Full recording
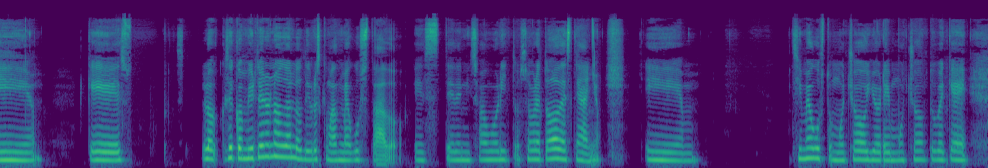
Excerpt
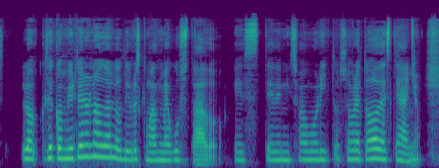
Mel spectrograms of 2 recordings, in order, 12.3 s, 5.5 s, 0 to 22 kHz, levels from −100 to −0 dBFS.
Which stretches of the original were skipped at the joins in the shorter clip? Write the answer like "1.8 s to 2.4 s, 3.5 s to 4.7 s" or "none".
none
